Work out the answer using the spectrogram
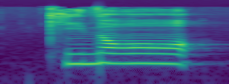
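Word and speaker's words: Kino (昨日): Eins von meinen Lieblingswörtern, weil es so oft falsch ausgesprochen wird. Kino. Kino. Gestern. Ist nicht Kino. Ja? Wir sind im Deutschen sehr oft verleitet, irgendwie die erste Silbe zu betonen, aber das ist eher selten der Fall. Kino.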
